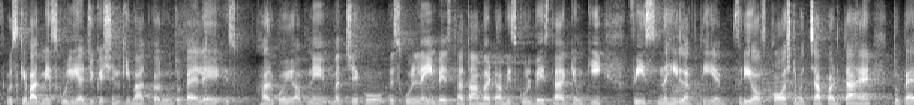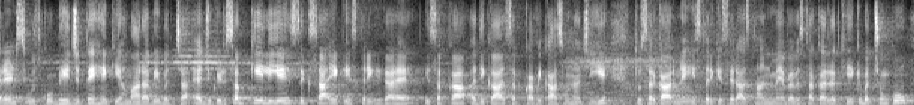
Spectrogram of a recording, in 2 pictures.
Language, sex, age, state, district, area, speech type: Hindi, female, 18-30, Rajasthan, Jodhpur, urban, spontaneous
